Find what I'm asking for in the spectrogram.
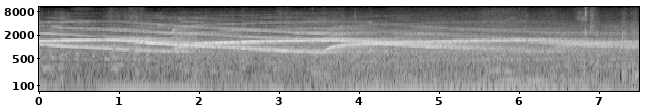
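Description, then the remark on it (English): Emergency vehicle sirens wail loudly and steadily, their rising and falling tones overlapping as they pass, with a low rumble of traffic beneath throughout. “And commercial break while these sirens.”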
